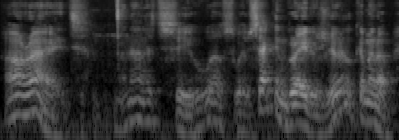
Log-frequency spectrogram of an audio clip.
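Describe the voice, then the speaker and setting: A man playing Santa Claus, chatty and lively. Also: medium pitch, moderate pace. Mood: cheerful. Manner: chatty, playful, rambling. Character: jolly old Santa Claus greeting children. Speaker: Santa greeting schoolchildren. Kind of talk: recorded video greeting to a school.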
